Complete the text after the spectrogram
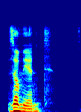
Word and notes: Zomjynt: po našimu

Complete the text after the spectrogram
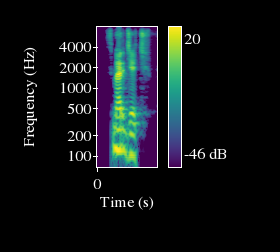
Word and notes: smerdzec: po nasimu

